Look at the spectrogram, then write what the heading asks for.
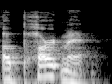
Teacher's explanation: the P, you're not pronouncing with enough air.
